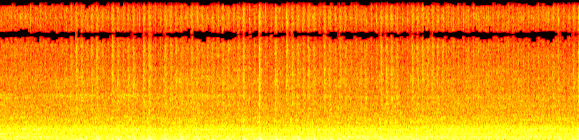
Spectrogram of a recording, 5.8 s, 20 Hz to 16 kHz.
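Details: Onan Marquis Gold 5500 generator in a 2001 Fleetwood Bounder with heavy, even cranking at about three beats a second that never fires. It had been running only about 30 seconds before quitting. Priming and tapping the carb float were tried, and the owner suspects the carburetor.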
